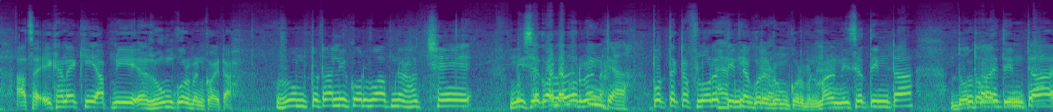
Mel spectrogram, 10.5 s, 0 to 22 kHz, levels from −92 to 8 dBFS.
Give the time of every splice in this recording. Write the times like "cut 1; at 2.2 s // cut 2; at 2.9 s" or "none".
none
